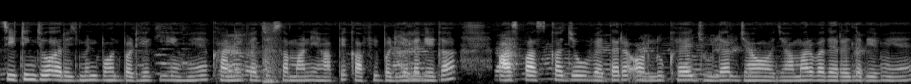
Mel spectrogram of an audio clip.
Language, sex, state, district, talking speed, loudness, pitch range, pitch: Hindi, female, Chhattisgarh, Raipur, 195 wpm, -23 LUFS, 185-205 Hz, 195 Hz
